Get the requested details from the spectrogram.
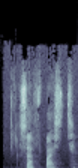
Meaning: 1. to coincide 2. to concur 3. to match, to agree
- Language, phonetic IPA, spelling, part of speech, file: Russian, [sɐfˈpasʲtʲ], совпасть, verb, Ru-совпасть.ogg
